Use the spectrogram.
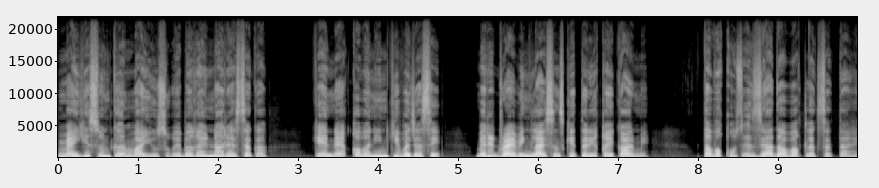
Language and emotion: Urdu, sad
